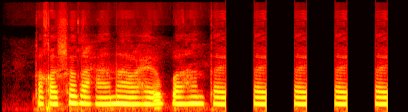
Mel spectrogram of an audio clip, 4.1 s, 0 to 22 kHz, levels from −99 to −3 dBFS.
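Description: From the start and through the whole speech clip, Opus compression is plainly audible. The voice takes on a rough, grainy texture instead of sounding clean, as the encoder, likely running in its music (CELT) mode at a rate around 24 kbps, keeps each band's energy but fills starved bands with folded or noise-like content. On a spectrogram there are few holes, only smeared, speckled texture where harmonics should be, with the full bandwidth intact and nothing above 20.2 kHz.

At 2.26 s a stutter with silent gaps begins and lasts to the end. A 118 ms fragment plays and is followed by 286 ms of digital silence, and this cycle repeats four times at an even 404 ms period. This is likely a stalled stream that replays its last buffered piece at each retry and then runs empty, so the audio that belonged there is lost. On the waveform, identical short bursts alternate with flat silent stretches.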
